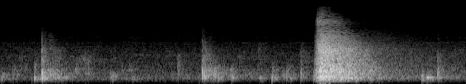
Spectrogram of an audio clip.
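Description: Fireworks going off: two sharp bangs in the first two seconds, then a much louder bang a little past three seconds that echoes away over about a second.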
